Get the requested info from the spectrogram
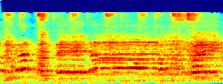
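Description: Live folk band music led by an accordion, with singing and a regular drum beat.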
